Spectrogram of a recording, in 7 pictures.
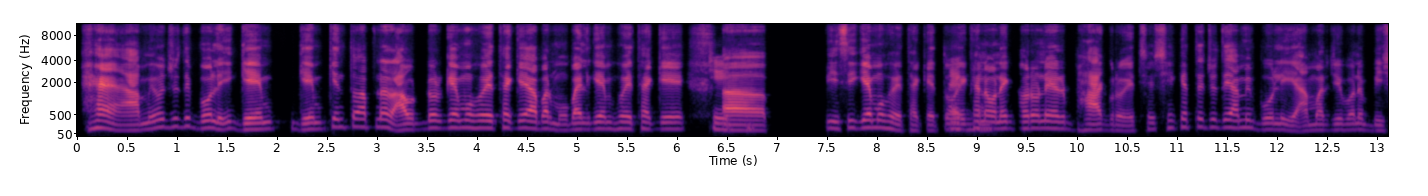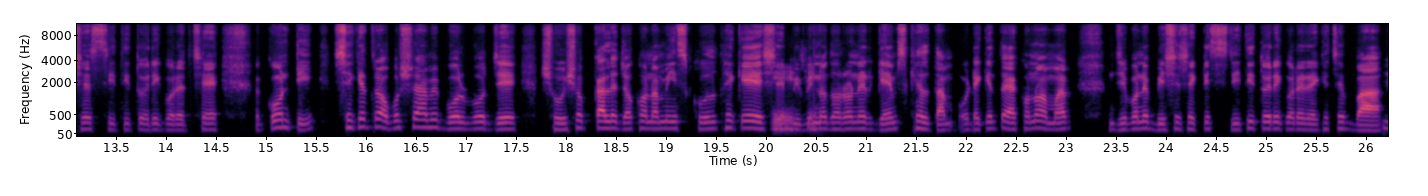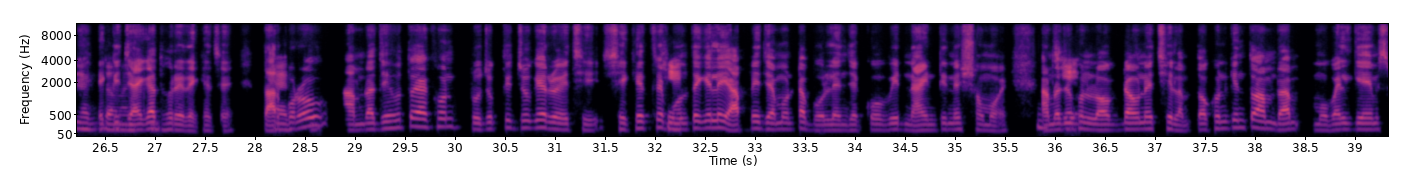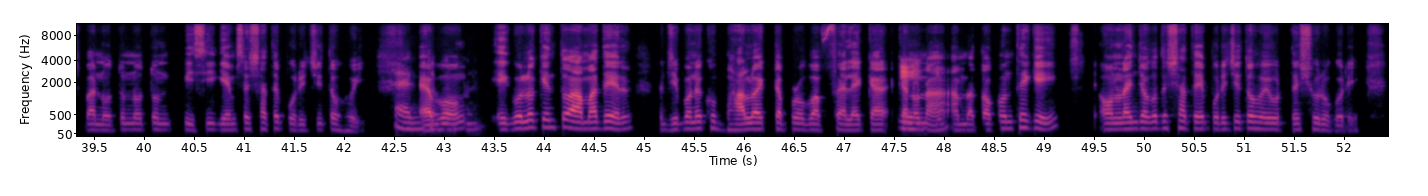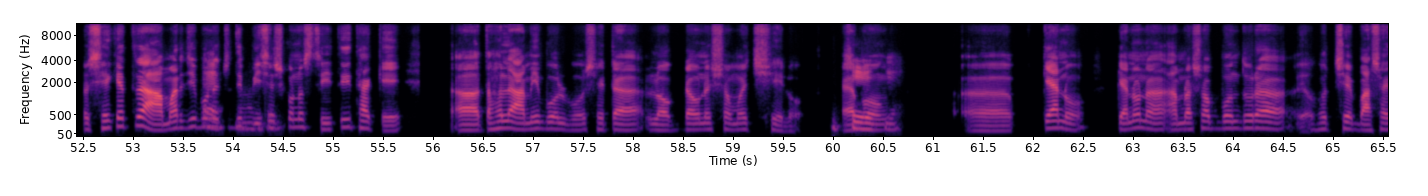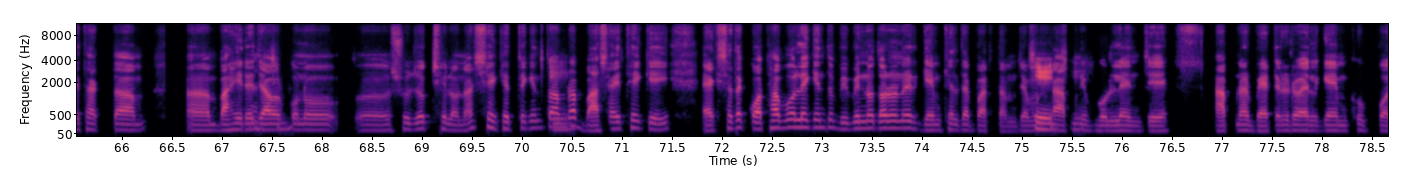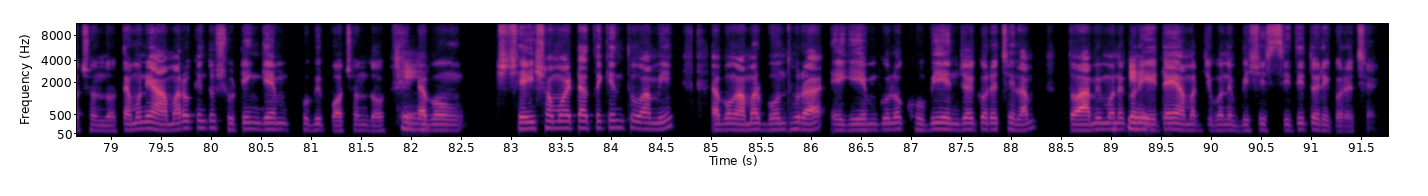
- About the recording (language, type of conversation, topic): Bengali, unstructured, কোন কোন গেম আপনার কাছে বিশেষ, এবং কেন সেগুলো আপনার পছন্দের তালিকায় আছে?
- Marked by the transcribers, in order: in English: "Outdoor game"; in English: "ব্যাটেল রয়াল"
